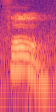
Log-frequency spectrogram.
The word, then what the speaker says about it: form: आगे वर्ड्स हैं फॉर्म, FORM, are mostly silent होती है इंग्लिश वर्ड्स के अंदर, ओके।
